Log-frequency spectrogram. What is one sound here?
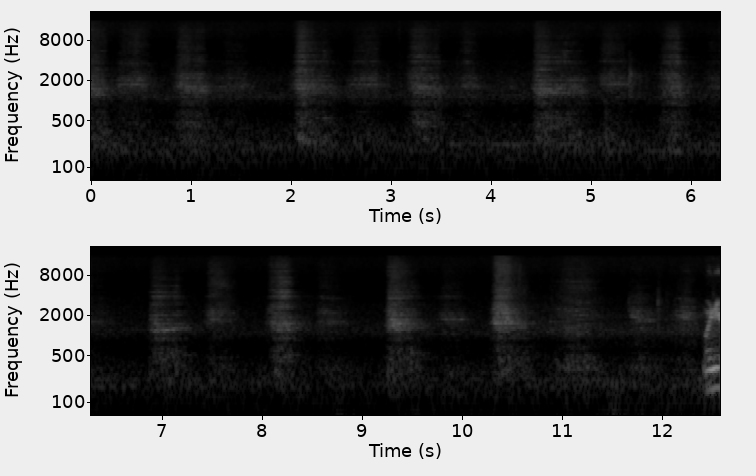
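A man exhales sharply in a steady rhythm.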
